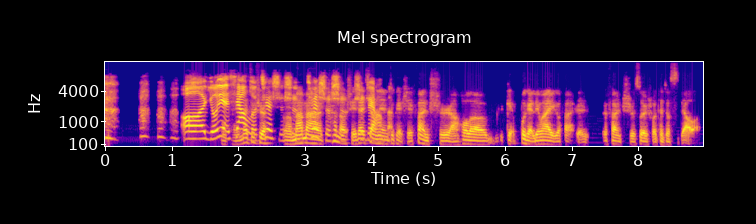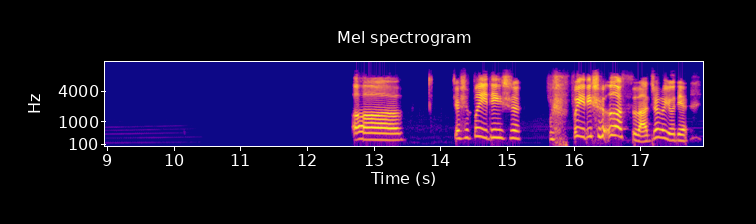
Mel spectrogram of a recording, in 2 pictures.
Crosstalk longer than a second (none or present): present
